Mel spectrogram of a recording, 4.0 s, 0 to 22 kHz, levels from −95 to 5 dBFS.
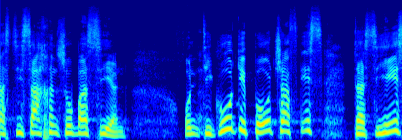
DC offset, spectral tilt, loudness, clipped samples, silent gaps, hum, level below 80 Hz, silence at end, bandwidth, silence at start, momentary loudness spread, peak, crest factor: under 0.1%; -6.5 dB/octave; -37 LUFS; under 0.1%; none; none; -72 dBFS; 0 s; 16 kHz; 0 s; 11 LU; -20 dBFS; 16 dB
